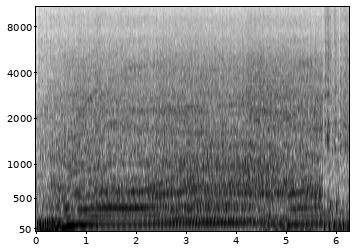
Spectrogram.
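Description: A car engine revving hard with its exhaust pipe removed, a loud, raw, continuous roar held steady for several seconds before the revs drop off near the end.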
